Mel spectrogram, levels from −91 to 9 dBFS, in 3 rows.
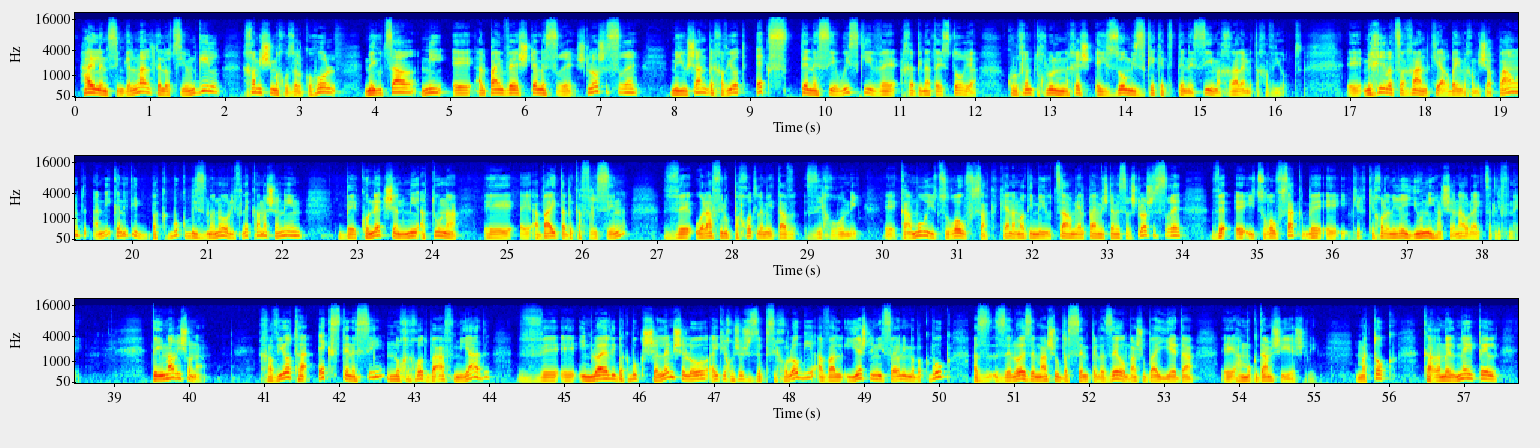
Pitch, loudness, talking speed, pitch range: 120 Hz, -20 LUFS, 115 wpm, 105-145 Hz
